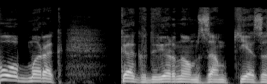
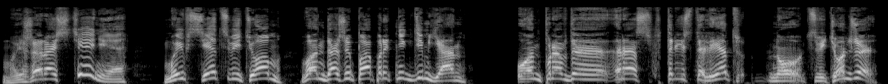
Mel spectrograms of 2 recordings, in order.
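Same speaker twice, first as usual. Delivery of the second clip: high, emphatic protesting; affronted little character making a case; indignant; 13 semitones higher than usual. A narrator's reading. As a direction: argue the point with high-pitched heat. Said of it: "возмутился Лимон Филимон".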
